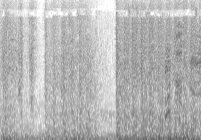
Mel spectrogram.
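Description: Enemy gunfire rattles in the Killzone shooter, dense bursts of shots merging into a continuous roar with a brief lull before firing resumes loudly.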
